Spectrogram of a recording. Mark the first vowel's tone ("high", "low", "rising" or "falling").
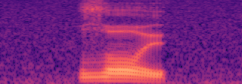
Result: falling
